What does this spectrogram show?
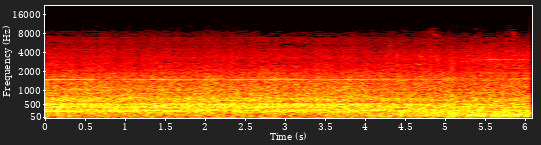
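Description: TGV high-speed train running at high speed: a steady, loud rush of running noise with a faint, steady high whine over it.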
